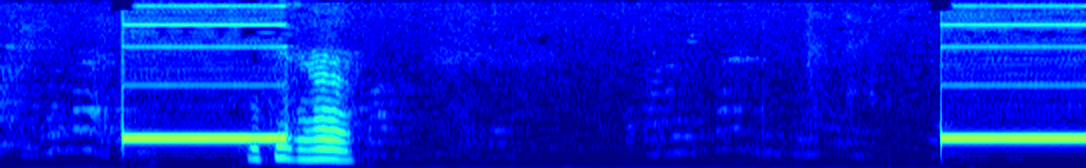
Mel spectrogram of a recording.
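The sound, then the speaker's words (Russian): Ringback tone of an unanswered telephone call, heard over a narrow phone line: two long, steady beeps separated by a pause of about four seconds, with a brief voice just after the first beep. “Не поднимает он телефон.”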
